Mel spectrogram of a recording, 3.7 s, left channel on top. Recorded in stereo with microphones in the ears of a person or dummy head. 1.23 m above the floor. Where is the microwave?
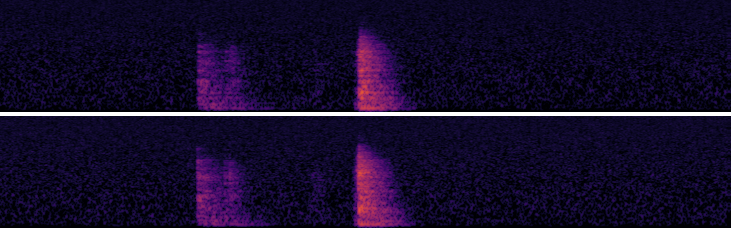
70° right (ahead or behind), 1.1 m.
